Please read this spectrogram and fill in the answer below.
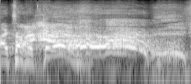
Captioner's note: aaaarrgghagh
